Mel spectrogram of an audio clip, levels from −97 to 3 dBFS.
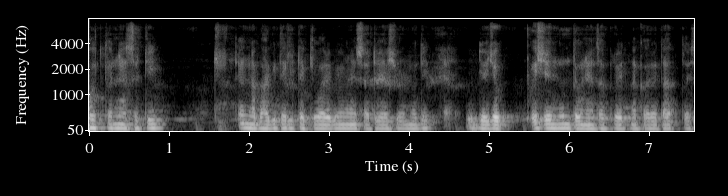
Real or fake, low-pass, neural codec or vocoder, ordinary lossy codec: fake; 7.2 kHz; codec, 24 kHz, 6 kbps, HILCodec; none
